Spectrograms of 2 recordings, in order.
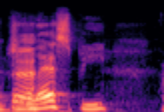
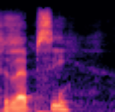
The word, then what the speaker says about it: Gillespie: I always butcher his name. Gillespie. I always want to put the P before the S. – Gillespie.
